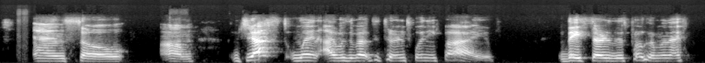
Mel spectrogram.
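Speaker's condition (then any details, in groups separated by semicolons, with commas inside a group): Cerebral palsy; present from birth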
